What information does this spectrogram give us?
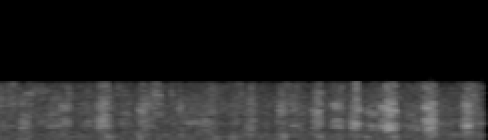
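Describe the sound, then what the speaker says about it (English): A caged dog pants in quick, close bursts and lets out soft, high whimpers between breaths, alone and fairly quiet. "he's got a dog that's caged"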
